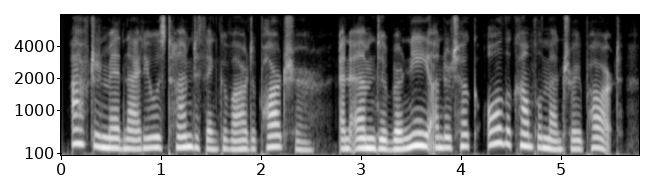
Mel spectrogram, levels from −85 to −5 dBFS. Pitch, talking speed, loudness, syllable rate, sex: 210 Hz, 195 wpm, -16 LUFS, 6.0 syllables/s, female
